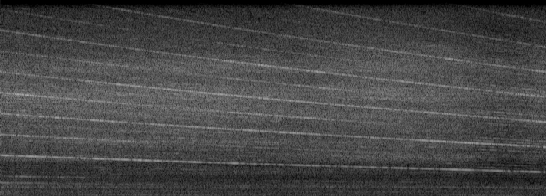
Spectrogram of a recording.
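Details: Logik washing machine on spin: a loud, high, shrill multi-tone whine slides steadily lower as the drum slows; noisy spin, cause unclear.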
